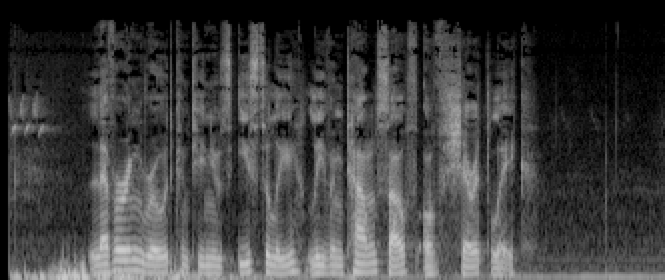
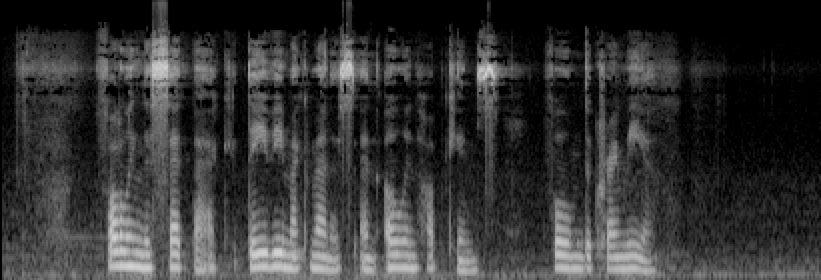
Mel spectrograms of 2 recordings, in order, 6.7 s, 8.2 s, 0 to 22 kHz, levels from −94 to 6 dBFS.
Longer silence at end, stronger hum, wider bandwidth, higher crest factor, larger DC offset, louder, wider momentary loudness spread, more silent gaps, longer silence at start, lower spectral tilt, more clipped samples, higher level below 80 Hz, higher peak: second, 0 s vs 1.65 s; neither; about the same, 16 kHz vs 16 kHz; about the same, 18 dB vs 18 dB; neither; second, -22 LUFS vs -13 LUFS; about the same, 18 LU vs 20 LU; neither; about the same, 0.1 s vs 0.2 s; about the same, -5 dB/octave vs -4 dB/octave; neither; first, -30 dBFS vs -50 dBFS; second, -4 dBFS vs 0 dBFS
